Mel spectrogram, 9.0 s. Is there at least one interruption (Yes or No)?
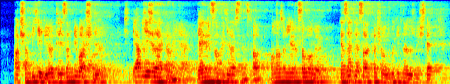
No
